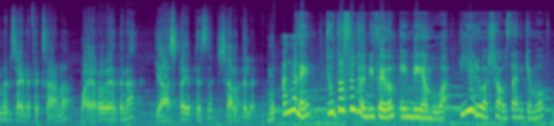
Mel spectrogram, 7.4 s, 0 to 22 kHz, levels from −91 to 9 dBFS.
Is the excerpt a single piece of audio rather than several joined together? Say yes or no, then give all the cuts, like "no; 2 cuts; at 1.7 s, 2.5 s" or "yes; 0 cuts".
no; 1 cut; at 3.6 s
